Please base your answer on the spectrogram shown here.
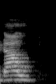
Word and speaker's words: doubt: A silent B, okay, doubt, debt.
